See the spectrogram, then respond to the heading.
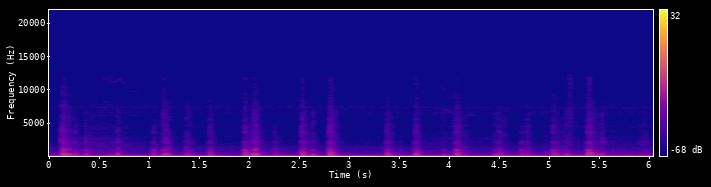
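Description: Fingertips tap rapidly on the front face of a large printed cardboard PS4 box lying flat, near the controller picture. The hollow box gives a quick run of soft, dull, low thuds that die away almost at once, over a steady low hum.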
